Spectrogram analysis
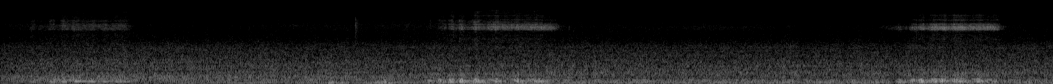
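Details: Sleeping female border collie, Miss Molly, snoring: three soft, rough snores with hissing breath about every four seconds over steady room noise.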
